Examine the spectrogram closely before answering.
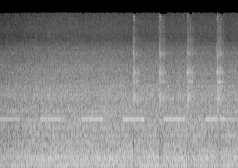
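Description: Sledgehammer blows driving a steel hinge pin through the holes of two steel-clad concrete barrier segments: four ringing metal-on-metal strikes about half a second apart, starting a little past halfway. Under them an engine runs steadily and a vehicle's backup alarm beeps about once a second.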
